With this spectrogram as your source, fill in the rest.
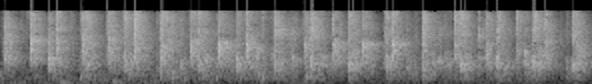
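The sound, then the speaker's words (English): A crowd applauds steadily, with many sharp hand claps overlapping into a dense, even patter that holds at a strong level throughout, with no voices. “The, the judge did not clap.”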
